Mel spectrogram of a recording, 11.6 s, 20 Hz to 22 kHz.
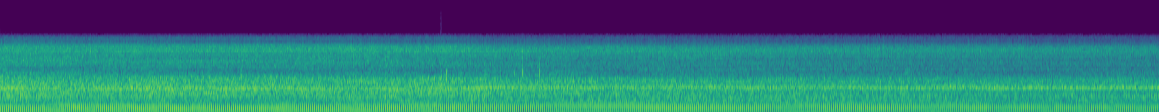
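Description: Foton Lovol TE254 wheeled tractor's small diesel engine running at a steady, constant speed while it pulls a loaded trailer up a steep slope, a low drone with a higher steady whine over it.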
